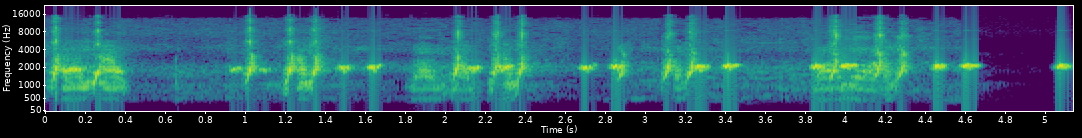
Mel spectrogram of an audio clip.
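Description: Common quail calling: quick clusters of clipped, liquid notes with a clear whistled ring, repeated in bursts about once a second, with faint rough clicks between.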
